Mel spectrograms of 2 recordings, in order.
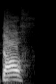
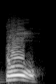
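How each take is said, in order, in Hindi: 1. शब्द का अंत छोटे स्वर और f से होता है। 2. शब्द का अंत लंबे o स्वर से होता है। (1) "बहुत से लोग इसे बोल देते हैं डफ" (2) "इसका सही उच्चारण है डो"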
